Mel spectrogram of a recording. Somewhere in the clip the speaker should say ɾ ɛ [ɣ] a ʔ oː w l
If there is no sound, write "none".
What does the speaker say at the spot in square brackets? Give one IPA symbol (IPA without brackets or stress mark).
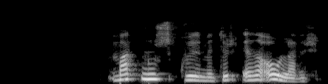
ð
